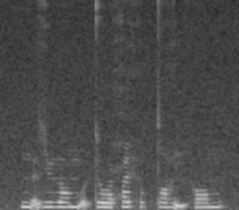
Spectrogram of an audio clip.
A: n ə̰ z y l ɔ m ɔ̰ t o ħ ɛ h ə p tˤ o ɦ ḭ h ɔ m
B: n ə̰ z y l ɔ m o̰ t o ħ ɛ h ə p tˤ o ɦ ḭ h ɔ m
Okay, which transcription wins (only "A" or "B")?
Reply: B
